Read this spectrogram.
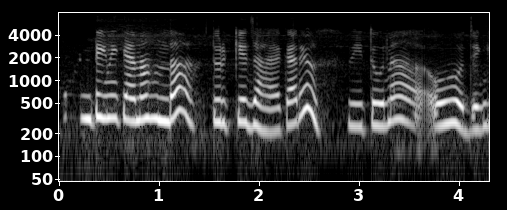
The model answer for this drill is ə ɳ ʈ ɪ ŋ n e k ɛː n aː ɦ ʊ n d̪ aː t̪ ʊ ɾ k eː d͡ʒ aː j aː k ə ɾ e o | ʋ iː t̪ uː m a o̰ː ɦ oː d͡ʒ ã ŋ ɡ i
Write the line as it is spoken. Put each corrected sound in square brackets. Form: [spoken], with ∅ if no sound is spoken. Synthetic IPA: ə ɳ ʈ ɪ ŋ n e k ɛː n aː ɦ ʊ n d̪ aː t̪ ʊ ɾ k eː d͡ʒ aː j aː k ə ɾ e o | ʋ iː t̪ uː [n] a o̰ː ɦ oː d͡ʒ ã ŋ ɡ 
